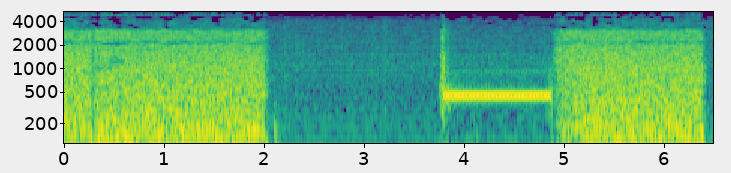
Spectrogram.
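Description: A single steady telephone tone sounds for about a second between long bursts of loud, harsh line hiss that stop and start abruptly.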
